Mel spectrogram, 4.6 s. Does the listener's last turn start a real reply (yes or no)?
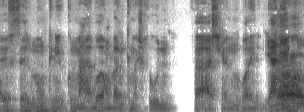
yes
